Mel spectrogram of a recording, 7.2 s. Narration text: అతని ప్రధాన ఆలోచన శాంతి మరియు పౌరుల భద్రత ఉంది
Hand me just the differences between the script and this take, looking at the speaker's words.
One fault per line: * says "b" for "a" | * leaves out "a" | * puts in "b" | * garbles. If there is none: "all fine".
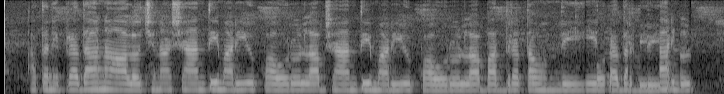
* puts in "శాంతి మరియు పౌరుల"
* garbles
